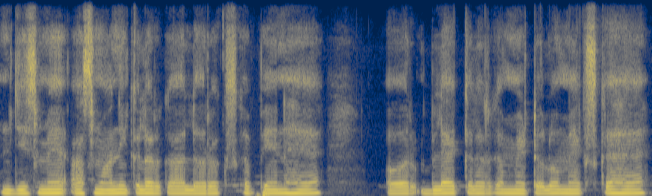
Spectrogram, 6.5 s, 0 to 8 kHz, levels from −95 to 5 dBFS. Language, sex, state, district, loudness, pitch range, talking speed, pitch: Hindi, male, Jharkhand, Garhwa, -13 LUFS, 140-145 Hz, 130 wpm, 140 Hz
